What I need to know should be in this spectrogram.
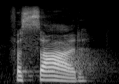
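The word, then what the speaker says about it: façade: facade, facade. – 건물의 정면, 외관. 자, 프랑스 마을에서 온 거예요. 거기 보면은 C자 밑에 이렇게 뭐가 달려 있죠. 자, 요렇게 생긴 거는 발음을 S 발음으로 읽어요. 스라고 읽어요. 자, facade라는 것은 건물의 정면이나 외관을 말하는데 facade의 어원은 face, 얼굴이에요. 써보세요. F-A-C-E.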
